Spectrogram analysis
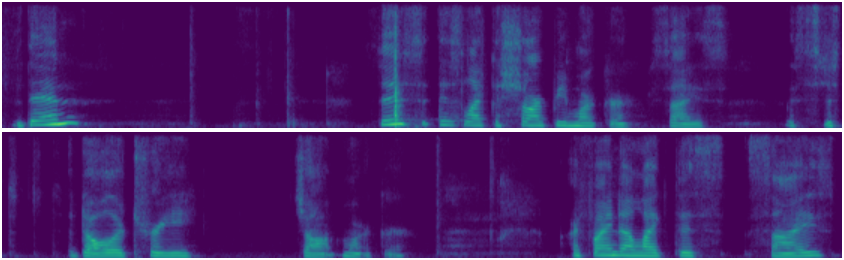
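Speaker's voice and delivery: ordinary talk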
